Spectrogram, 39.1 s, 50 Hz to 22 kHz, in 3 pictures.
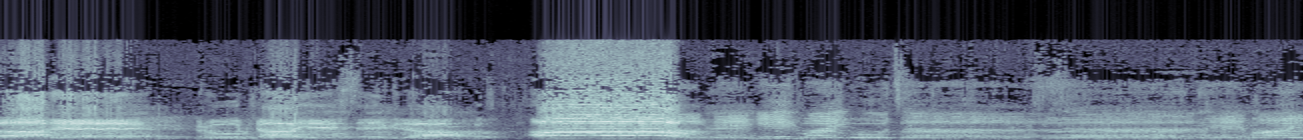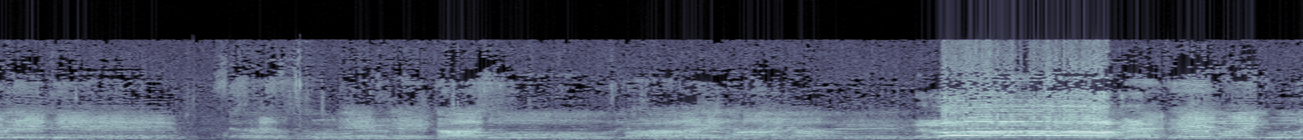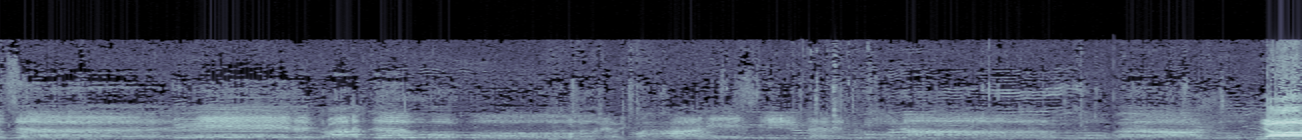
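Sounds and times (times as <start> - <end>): liturgical chant singing: 0.0 - 39.0.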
